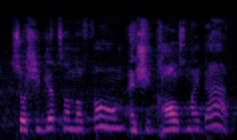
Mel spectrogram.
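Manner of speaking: ordinary delivery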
